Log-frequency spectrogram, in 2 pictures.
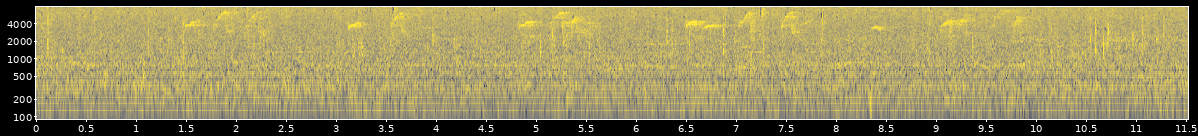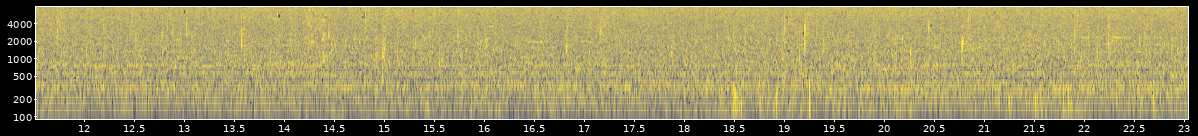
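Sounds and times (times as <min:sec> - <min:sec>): outdoor hiss: 0:00.0 - 0:23.0
small birds chirping: 0:01.4 - 0:02.4, 0:03.1 - 0:03.8, 0:04.7 - 0:05.7, 0:06.4 - 0:10.1.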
